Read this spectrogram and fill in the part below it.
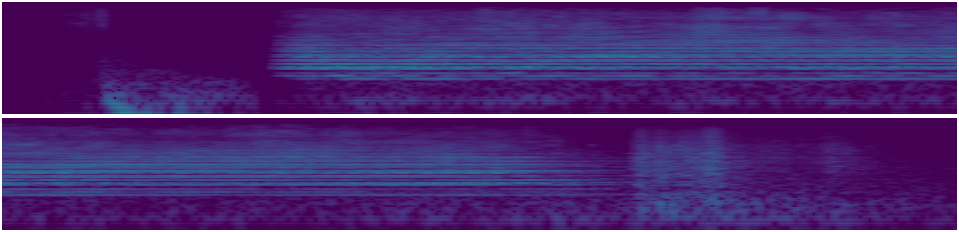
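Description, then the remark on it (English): A loud train horn blares in one long sustained blast for about five seconds, then cuts off into a burst of harsh rumbling, clattering noise as the train clips a vehicle-hauling truck caught on the tracks at a crossing. “The train clipped the truck and a couple of vehicles, but it could have been a heck of a lot worse.”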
